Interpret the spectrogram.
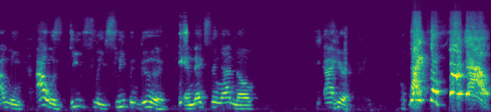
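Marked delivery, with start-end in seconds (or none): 6.0-7.4 very high, shrill, loud cursing scream. Retelling how a partner woke them up: imitating someone yelling. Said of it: "she just yelled and cursed me out".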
